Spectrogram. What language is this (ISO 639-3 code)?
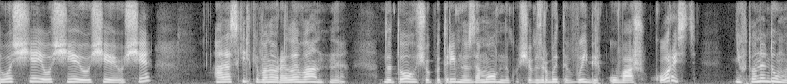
ukr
